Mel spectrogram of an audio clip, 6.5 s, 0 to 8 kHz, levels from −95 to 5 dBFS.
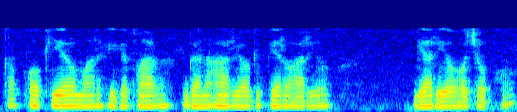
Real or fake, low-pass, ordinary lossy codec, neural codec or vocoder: real; 7.2 kHz; AAC, 16 kbps; none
